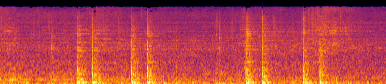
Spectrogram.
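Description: Blue sleeper coaches of the Nihonkai limited express rolling past slowly, their wheels clacking over rail joints in close pairs every second or two over a steady low rumble.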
